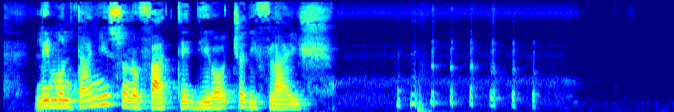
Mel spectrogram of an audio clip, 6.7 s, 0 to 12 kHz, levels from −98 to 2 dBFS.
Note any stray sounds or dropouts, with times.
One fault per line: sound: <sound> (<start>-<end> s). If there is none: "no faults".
sound: laugh (3.9-5.5 s)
